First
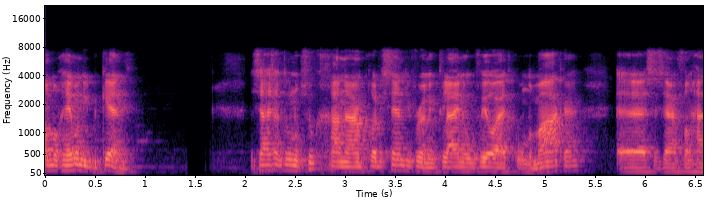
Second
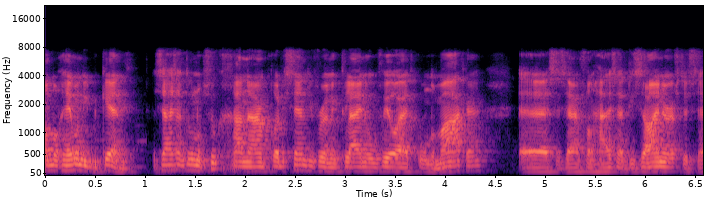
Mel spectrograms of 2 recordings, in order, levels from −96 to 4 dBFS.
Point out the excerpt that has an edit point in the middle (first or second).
second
